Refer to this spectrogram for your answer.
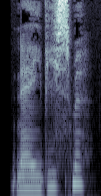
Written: naivisme

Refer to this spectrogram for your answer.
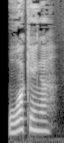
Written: ror

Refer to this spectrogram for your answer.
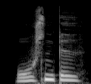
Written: rosenbedet

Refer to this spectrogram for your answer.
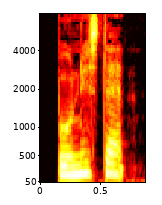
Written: bondestand

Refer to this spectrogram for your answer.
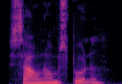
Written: SAGNOMSPUNDNE

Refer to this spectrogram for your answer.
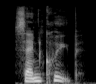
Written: sandkryb

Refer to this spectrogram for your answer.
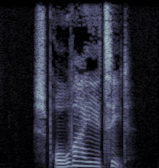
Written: sprogvarietet

